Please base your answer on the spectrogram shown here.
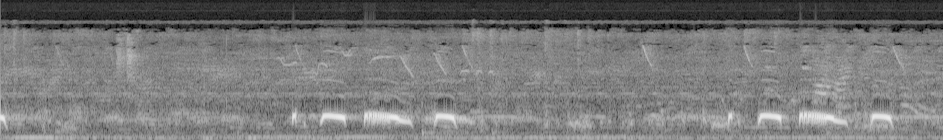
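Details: ARIMIX dove, a sound for trapping, giving two cooing phrases several seconds apart, each made of short clipped coos around one longer coo, amid faint chirps of small birds and a steady low hum.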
